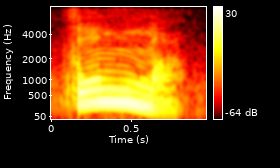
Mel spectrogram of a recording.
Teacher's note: mim yang bertasydid gunnah musyaddadah dibaca 2 harokat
